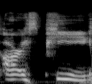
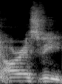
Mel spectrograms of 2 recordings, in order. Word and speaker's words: RSP: It's RSP like Paul. Why do I keep saying RSV just like you always call um RSVP?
